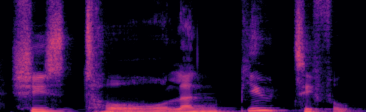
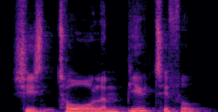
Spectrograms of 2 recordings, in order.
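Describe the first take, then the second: First: The sentence is spoken slowly. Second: The sentence is spoken at normal speed.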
